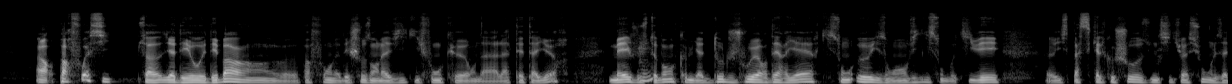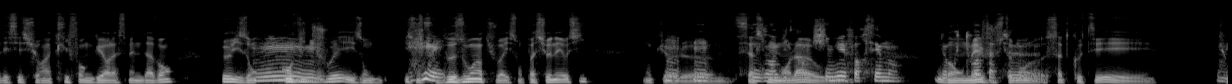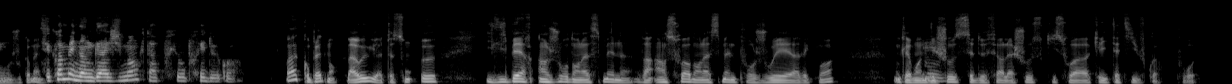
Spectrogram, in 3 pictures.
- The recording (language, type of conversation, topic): French, podcast, Quel conseil donnerais-tu à un débutant enthousiaste ?
- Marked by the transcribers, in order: in English: "cliffhanger"; laughing while speaking: "Oui"; stressed: "envie"; other background noise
